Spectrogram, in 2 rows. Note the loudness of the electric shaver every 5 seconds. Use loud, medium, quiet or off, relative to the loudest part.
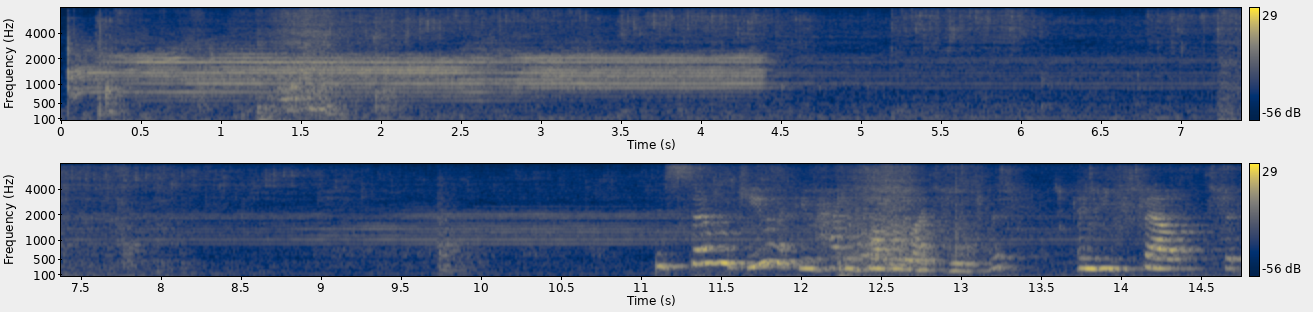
loud, quiet, quiet.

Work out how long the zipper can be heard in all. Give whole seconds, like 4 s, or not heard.
5 s.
